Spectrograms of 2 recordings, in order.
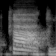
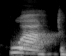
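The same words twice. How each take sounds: First: "quatro" said as "catro", without the w glide; U left out. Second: "quatro" with the w glide, "kwatro"; U pronounced. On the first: Teacher contrasting how "quatro" is spoken, U left silent. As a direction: drop the U sound in "quatro": "catro". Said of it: "eu não falo quatro". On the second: Teacher contrasting how "quatro" is spoken, U sounded as w. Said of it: "Eu falo quatro". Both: Shown as a demonstration.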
